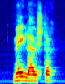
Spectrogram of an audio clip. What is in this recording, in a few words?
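"meeluister", Dutch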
